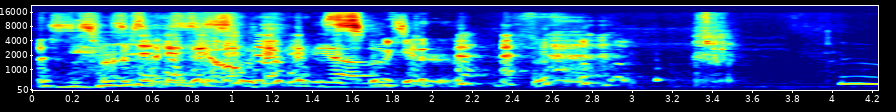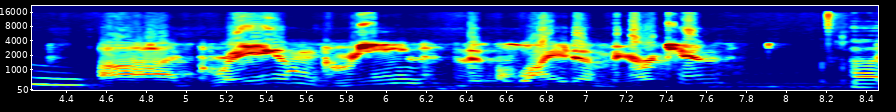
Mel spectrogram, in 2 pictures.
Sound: laughs

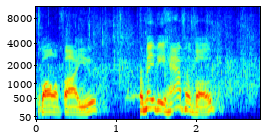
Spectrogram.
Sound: audience clapping

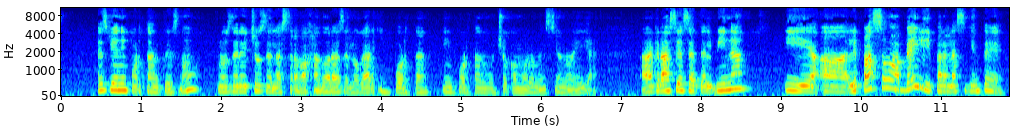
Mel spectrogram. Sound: speaking spanish

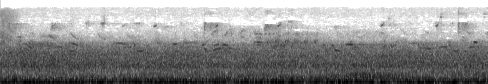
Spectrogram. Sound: birds in background, sometimes airplanes

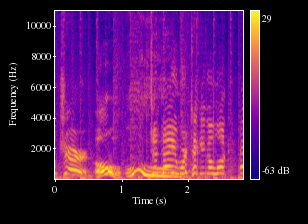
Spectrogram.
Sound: dinosaurs gasping

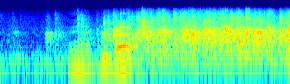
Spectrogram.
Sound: applause

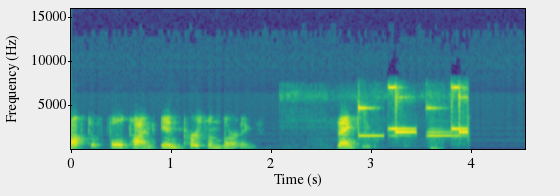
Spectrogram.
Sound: chime

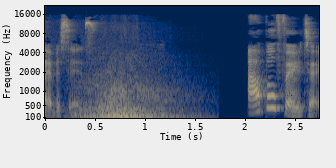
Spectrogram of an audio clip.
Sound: screen whooshing

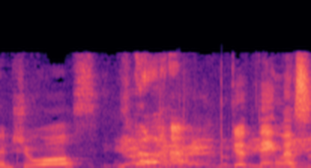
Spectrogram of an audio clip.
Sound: laughs

